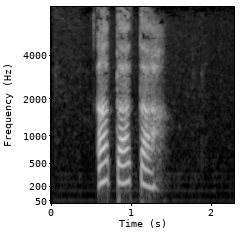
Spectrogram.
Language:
Japanese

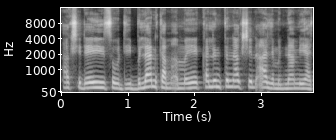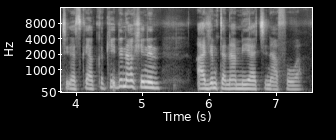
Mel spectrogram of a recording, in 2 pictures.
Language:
Ngizim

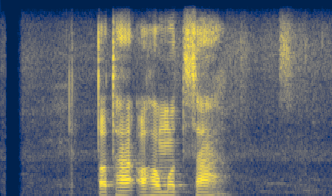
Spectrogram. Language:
Nepali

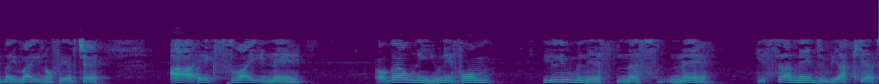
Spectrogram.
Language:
Gujarati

